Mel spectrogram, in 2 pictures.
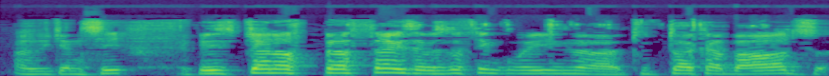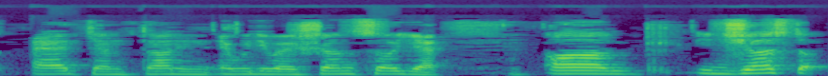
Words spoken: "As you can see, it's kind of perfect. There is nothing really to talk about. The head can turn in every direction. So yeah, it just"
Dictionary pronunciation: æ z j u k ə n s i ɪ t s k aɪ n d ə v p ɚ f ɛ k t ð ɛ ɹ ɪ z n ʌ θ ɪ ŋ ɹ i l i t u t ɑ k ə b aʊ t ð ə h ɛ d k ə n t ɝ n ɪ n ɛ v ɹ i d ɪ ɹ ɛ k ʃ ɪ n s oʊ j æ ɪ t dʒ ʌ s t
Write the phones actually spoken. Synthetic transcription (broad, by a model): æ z j u k ə n s i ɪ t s k aɪ n d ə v p ɚ f ɛ k t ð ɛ w ɪ z n ʌ θ ɪ ŋ w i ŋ t u t ɑ k ə b aʊ t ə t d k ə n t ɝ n ɪ n ɛ v ɹ i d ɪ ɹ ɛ ʃ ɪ n s oʊ j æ ɪ t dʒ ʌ s t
